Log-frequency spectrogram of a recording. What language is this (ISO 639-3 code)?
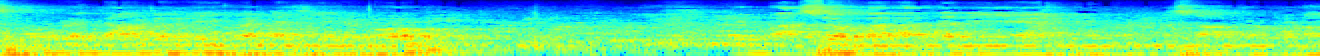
eng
